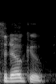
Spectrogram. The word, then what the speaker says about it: Sudoku: want to do a puzzle, do do this sudoku or sudo or whatever the they pronounce it as. That that that Japanese number game. It's called Sudoku.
